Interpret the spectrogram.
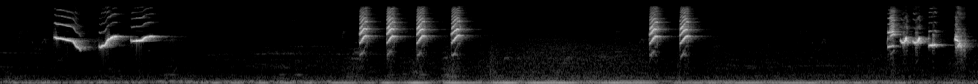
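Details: Orange-headed thrush after moulting, its song played to excite the bird: slurred whistles at the start, then clusters of rapid, sharp, high chipping notes separated by pauses of a few seconds, over steady low background hum.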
